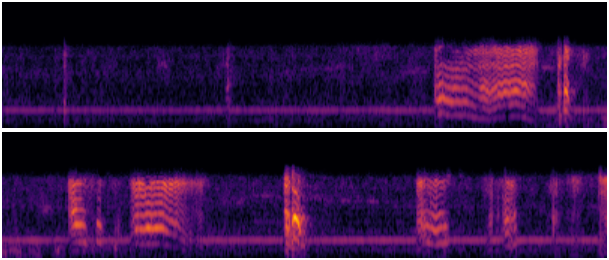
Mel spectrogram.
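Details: Infant crying in short, wavering bursts separated by pauses and small sobbing sounds.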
